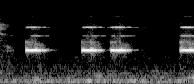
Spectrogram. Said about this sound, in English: Set my timer so I don't forget.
